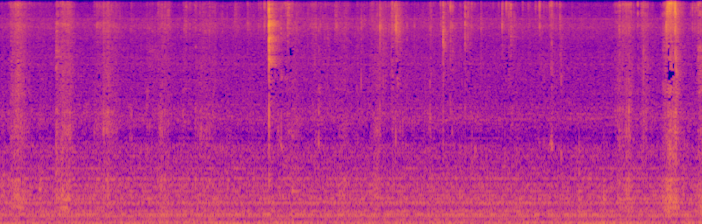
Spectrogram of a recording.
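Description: Close-up chewing of chicharon (deep-fried pork crackling) dipped in vinegar: faint, irregular crunching and wet chewing, with a sharper crunch about four seconds in and another near the end.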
